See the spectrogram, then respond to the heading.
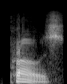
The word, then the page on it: prose: American English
